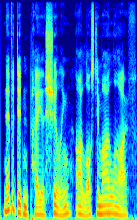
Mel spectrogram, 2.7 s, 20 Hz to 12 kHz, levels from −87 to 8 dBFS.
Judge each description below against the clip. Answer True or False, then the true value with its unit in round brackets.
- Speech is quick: True (220 wpm)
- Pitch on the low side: True (120 Hz)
